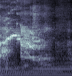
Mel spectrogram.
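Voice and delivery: high, loud shrieking scream; imitating partner's speed-bump scream; mock scream. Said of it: "she was like".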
